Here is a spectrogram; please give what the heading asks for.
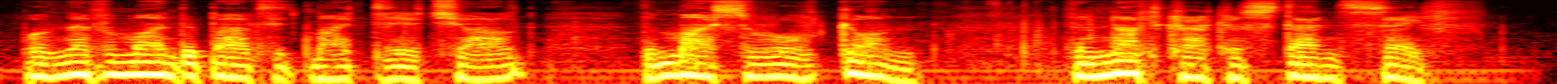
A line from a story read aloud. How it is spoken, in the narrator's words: the doctor said softly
